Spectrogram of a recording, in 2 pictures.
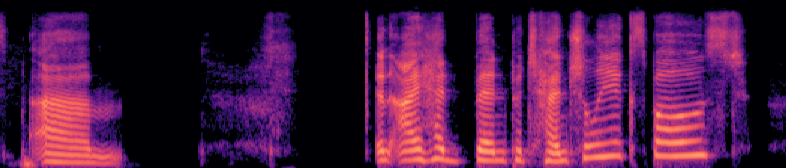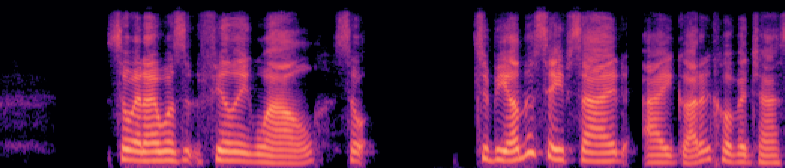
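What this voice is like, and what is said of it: Nasal, stuffy cold voice. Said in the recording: “you can hear it in my voice. Like it's kind of turned into this just cold, like it's a regular cold. So if I sound a little nasally, a little stuffy”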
